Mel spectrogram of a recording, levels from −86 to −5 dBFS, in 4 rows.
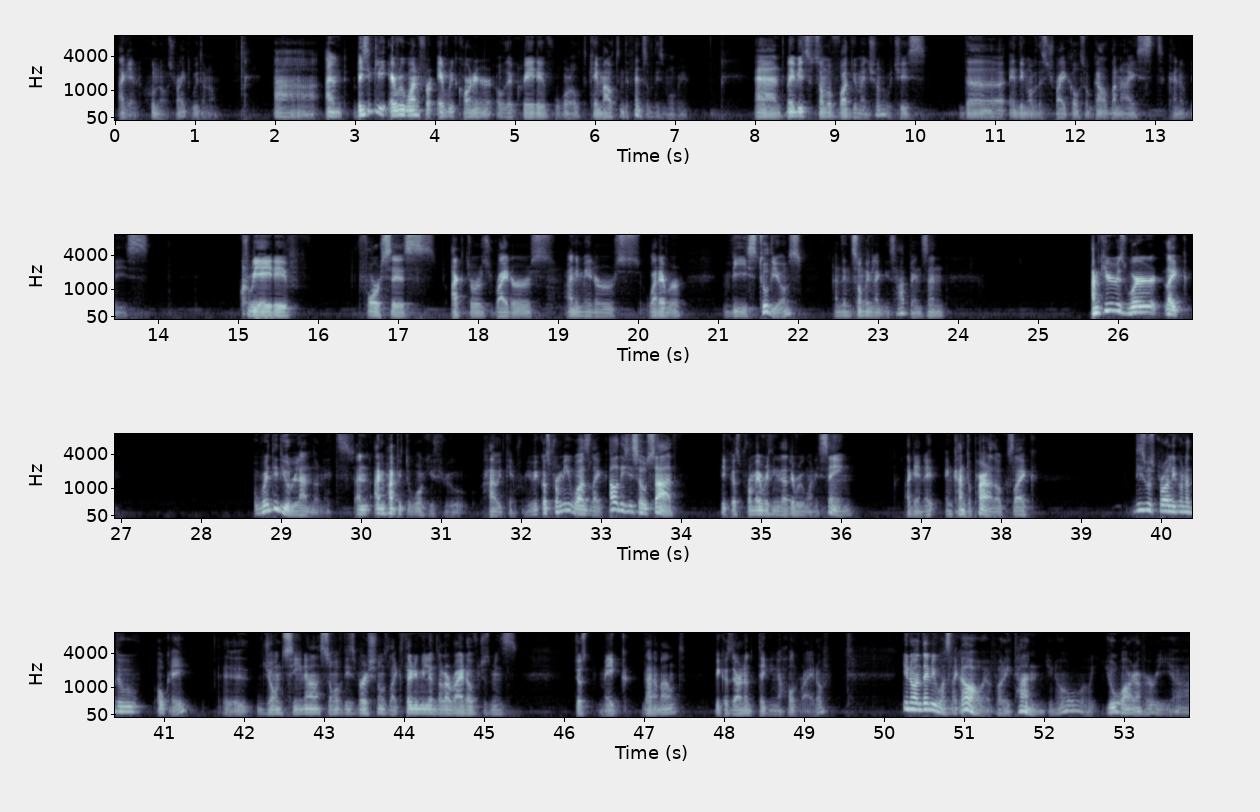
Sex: male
